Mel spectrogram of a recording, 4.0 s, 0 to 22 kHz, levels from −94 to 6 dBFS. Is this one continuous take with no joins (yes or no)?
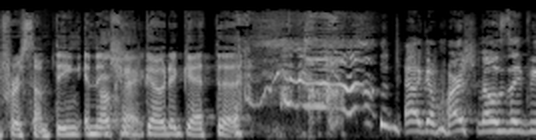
yes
